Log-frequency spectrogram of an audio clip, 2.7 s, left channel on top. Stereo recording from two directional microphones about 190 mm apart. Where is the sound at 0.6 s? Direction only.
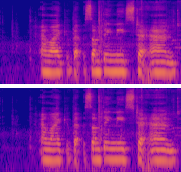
40° right (ahead or behind).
